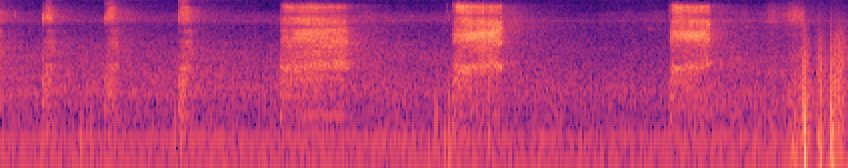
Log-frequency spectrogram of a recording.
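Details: Squirrel making weird sounds: a few soft clicks, then three drawn-out grating, hissy bursts about a second apart, ending in a loud clatter, with a faint low hum throughout.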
